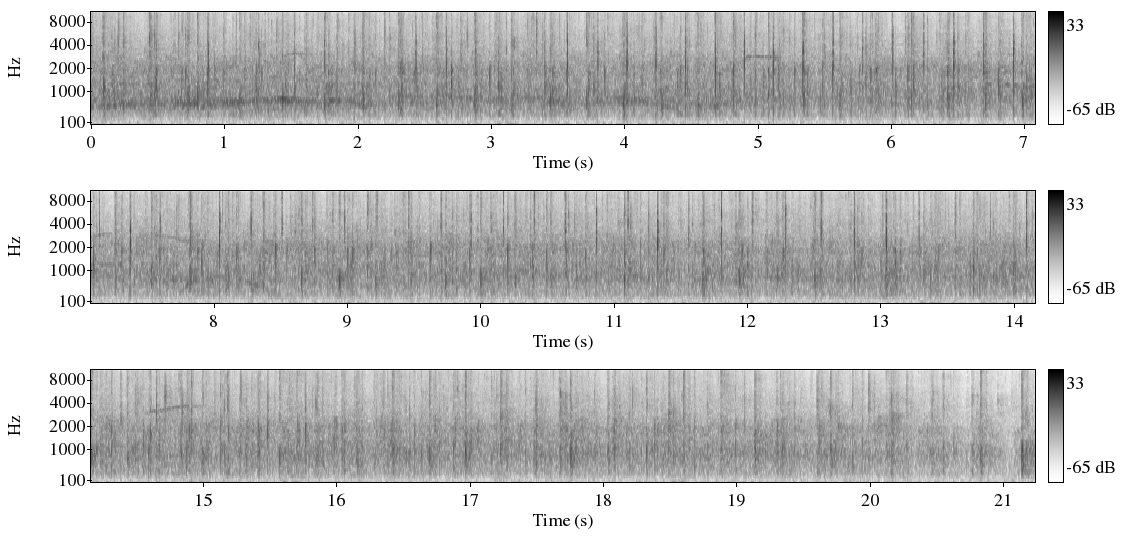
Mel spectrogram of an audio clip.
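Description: A large graduation ceremony audience at Charles Sturt University applauds the new graduates, sustained dense clapping from many hands that holds steady and then tapers off at the end.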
